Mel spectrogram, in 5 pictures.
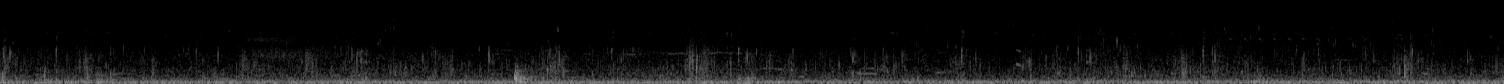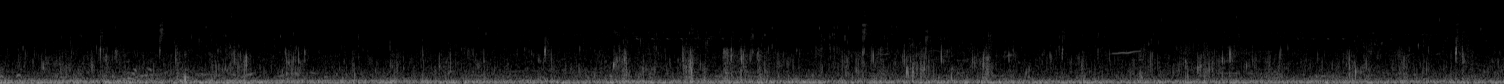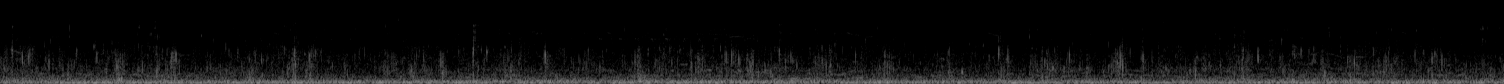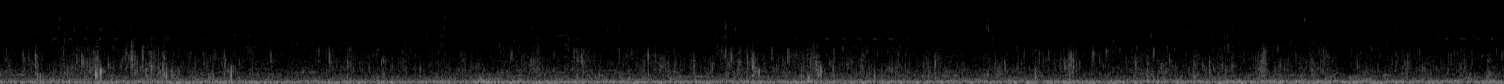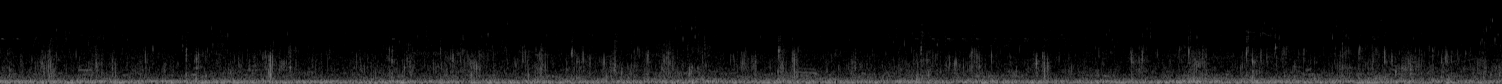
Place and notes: Langer See, river Dahme, near Grünau, Berlin - river side ambience
forest at lake Langer See, waves lapping gently at the bank, distant drone of a boat
(SD702, NT1A)
Berlin, Germany, 30 March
